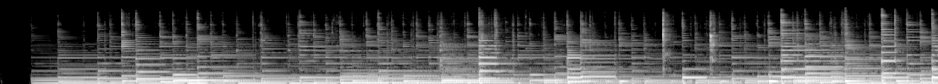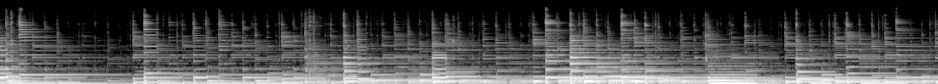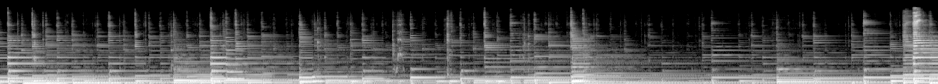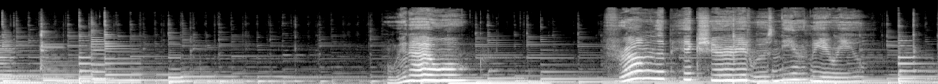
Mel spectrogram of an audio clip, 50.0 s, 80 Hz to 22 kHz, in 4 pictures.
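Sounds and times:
acoustic guitar instrumental music: 0.4 - 50.0.

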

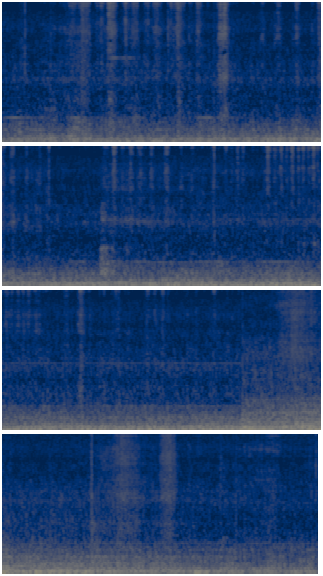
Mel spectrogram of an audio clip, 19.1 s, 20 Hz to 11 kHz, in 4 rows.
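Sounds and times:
brush strokes on paper: 0.8 - 5.5, 15.7 - 18.8.

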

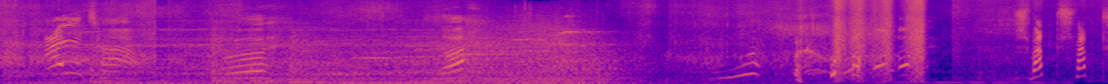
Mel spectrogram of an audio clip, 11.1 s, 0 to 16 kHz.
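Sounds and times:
skis scraping over snow: 6.3 - 11.0.

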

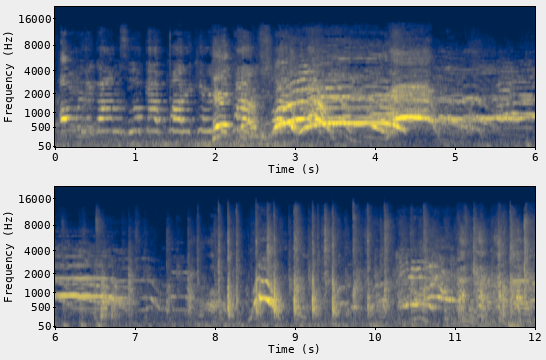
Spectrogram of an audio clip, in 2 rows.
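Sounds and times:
overlapping voices: 4.8 - 12.0.

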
